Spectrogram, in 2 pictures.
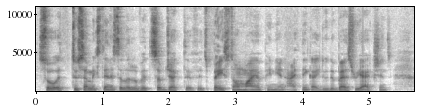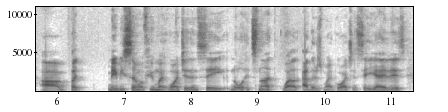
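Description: A man in his thirties from Afghanistan, hosting his own channel and answering viewer questions in a casual, earnest way with many pauses. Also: medium pitch. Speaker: YouTube channel host. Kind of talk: casual Q&A to camera. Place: small room indoors. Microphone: camera at desk distance, seated.

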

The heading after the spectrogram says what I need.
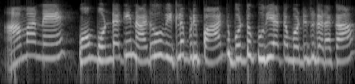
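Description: A woman with a Kanyakumari Tamil accent playing a loud, dramatic sister-in-law who keeps accusing her family in a comedy skit. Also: very high voice, racing, highs cut off.

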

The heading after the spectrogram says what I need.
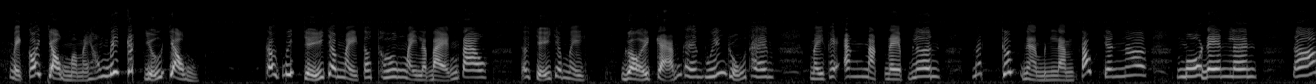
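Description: An actress with a Southern Vietnamese accent playing a bossy, boastful friend who scolds and lectures in a comedy sketch. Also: female voice, high-pitched, very animated, normal speed, no echo. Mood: lecturing.

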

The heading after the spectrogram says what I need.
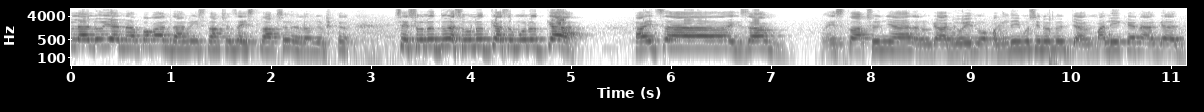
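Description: A man's voice: sits high, dark tone, lo-fi sound, slight background noise. A man preaching a Sunday sermon, casual and conversational, often asking the congregation "Amen?" and mixing in English phrases. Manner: mixes English phrases into Tagalog. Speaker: pastor. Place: church.

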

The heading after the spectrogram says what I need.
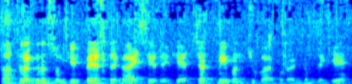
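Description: A man's voice: medium pitch, fast talker, a bit bright, slight background noise, rough recording. A man with an Assamese accent presenting a casual cooking vlog at home, talking eagerly about the smells and flavours as he cooks. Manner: enthusiastic, exclaims over the smells and flavours. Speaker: cooking vlogger. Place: home kitchen. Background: food sizzling and frying.

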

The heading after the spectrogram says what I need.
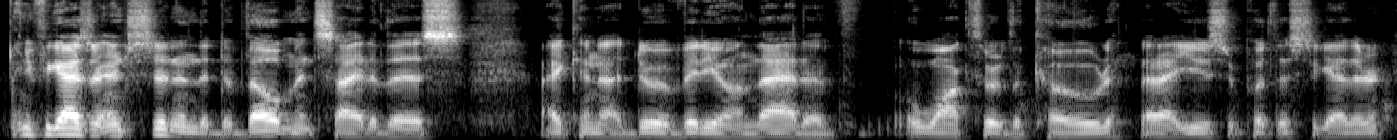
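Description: A young adult man with a fairly low pitch talks fast as he gives viewers a casual, conversational screen-share demo of his own web app. He's a video creator recording indoors in a small room at home, keeping things informal.

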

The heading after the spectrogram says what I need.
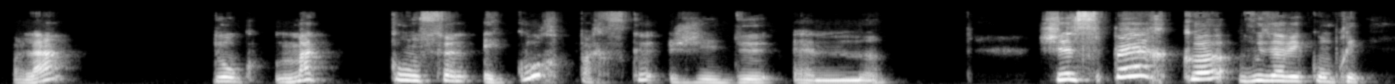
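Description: A woman's voice: medium pitch, huge pitch swings, takes it slowly. A woman teaching Dutch spelling rules, explaining step by step and often correcting herself as she thinks aloud. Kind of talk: casual explanatory lesson.

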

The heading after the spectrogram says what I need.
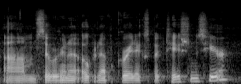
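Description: A man giving a relaxed, casual product demo of an app, with plenty of fillers. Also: sits low, fast, slight background noise. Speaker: tech blogger demonstrating an app.

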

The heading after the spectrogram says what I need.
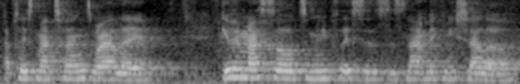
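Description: A woman reading her own poem in a measured recitation. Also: mid-range voice, steady tone, slight background noise. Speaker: student poet. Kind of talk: poetry reading. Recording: echoey room.

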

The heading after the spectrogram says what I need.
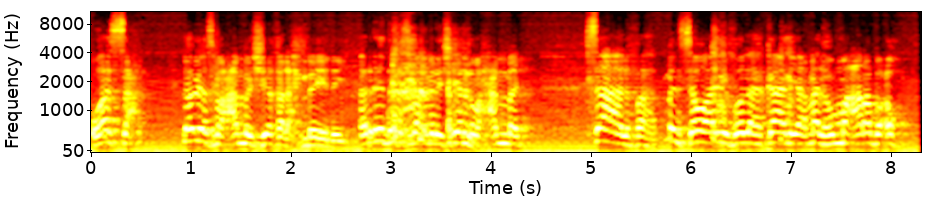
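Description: A man acts a genial Bedouin tribesman in a television drama. His high voice has a Bedouin Arabic accent and sits in a noisy, humming old soundtrack. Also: quick pace, natural voice. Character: genial Bedouin tribesman coaxing companions for tales.

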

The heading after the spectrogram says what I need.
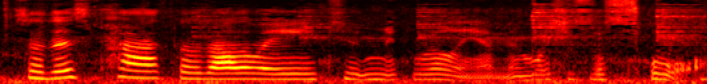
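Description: Her mid-range voice is animated and moves at a normal speed as this young woman vlogs on a suburban path. She chats casually while walking, a little out of breath, filming herself with a phone at arm's length, and the background is noisy.

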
